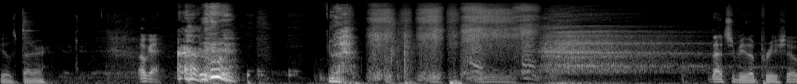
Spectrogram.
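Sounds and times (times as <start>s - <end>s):
speech: 0.0s - 5.2s, 7.1s - 7.9s
gasps and exhalations blown into a microphone: 0.9s - 1.4s, 3.4s - 7.9s.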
